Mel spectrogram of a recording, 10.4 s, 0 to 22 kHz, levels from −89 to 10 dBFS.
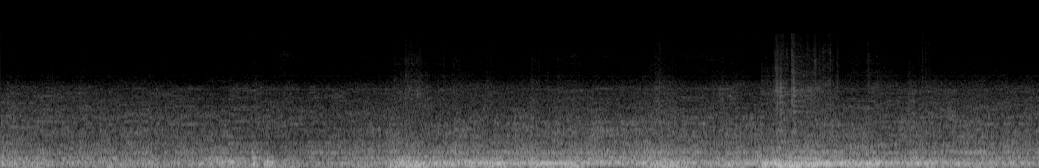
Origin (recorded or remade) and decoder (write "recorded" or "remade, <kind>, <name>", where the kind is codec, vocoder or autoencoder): remade, codec, SNAC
